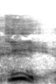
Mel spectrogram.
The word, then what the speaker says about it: Gui: It's Gui. It's actually pronounced Gui. He's French.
